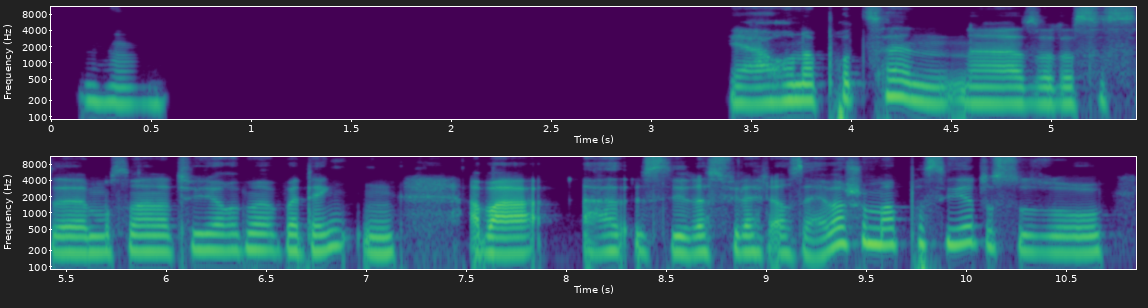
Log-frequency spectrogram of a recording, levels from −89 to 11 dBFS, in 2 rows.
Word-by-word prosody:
Mhm. 175 Hz, -3 st, -8 dB, 2.8 s
Ja, 180 Hz, 0 st, -1 dB
10 200 Hz, -1 st, +3 dB
Prozent, 210 Hz, -4 st, 0 dB
ne, 180 Hz, 0 st, 0 dB
also, 175 Hz, 0 st, -2 dB
das 175 Hz, +2 st, -3 dB
ist 200 Hz, -, -6 dB
äh, 180 Hz, -1 st, +2 dB
muss 185 Hz, +2 st, -2 dB
man 195 Hz, -1 st, +2 dB
natürlich 190 Hz, +2 st, 0 dB
auch 195 Hz, -, -1 dB
immer 205 Hz, -1 st, +1 dB
überdenken. 195 Hz, -2 st, -1 dB, 0.3 s
Aber, 175 Hz, -1 st, +6 dB, 0.2 s
äh, 195 Hz, +1 st, -2 dB
ist 180 Hz, -, -4 dB
dir 185 Hz, -1 st, +2 dB
das 185 Hz, 0 st, 0 dB
vielleicht 190 Hz, -1 st, -1 dB
auch 180 Hz, -, -1 dB
selber 170 Hz, +10 st, +1 dB
schon 275 Hz, -1 st, +3 dB
mal 255 Hz, 0 st, +4 dB
passiert, 265 Hz, 0 st, -2 dB
dass 235 Hz, -, -4 dB
du 195 Hz, -, -3 dB
so 185 Hz, 0 st, -1 dB
185 Hz, 160 wpm, -20 LUFS, 180-200 Hz, 2.8 s, Aber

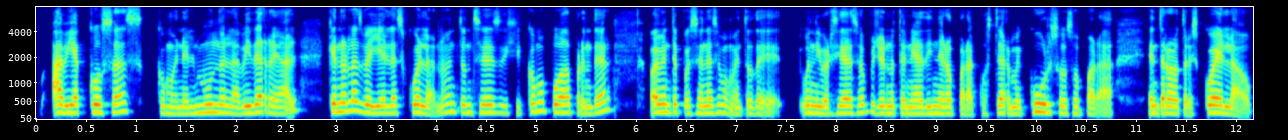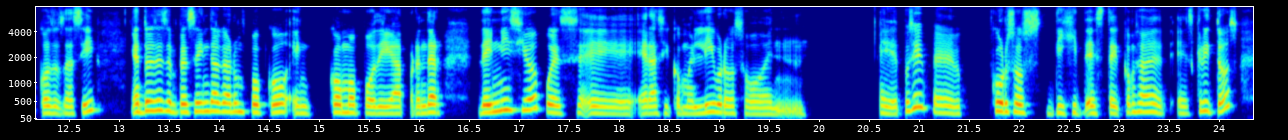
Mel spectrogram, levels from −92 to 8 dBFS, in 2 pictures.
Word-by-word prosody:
había 200 Hz, -1 st, +5 dB
cosas 210 Hz, +2 st, +1 dB
como 185 Hz, -2 st, -5 dB
en 170 Hz, -, -4 dB
el 170 Hz, +2 st, -4 dB
mundo, 205 Hz, +1 st, +2 dB
en 200 Hz, -, -1 dB
la 175 Hz, -, -1 dB
vida 190 Hz, +4 st, +4 dB
real, 195 Hz, +6 st, -2 dB, 0.3 s
que 220 Hz, -, +4 dB
no 230 Hz, +1 st, +4 dB
las 250 Hz, -1 st, +1 dB
veía 185 Hz, -2 st, +4 dB
en 185 Hz, -, -1 dB
la 195 Hz, -, +1 dB
escuela, 190 Hz, -2 st, +1 dB
¿no?, 205 Hz, -, -6 dB
entonces, 205 Hz, -1 st, -1 dB
dije: 185 Hz, -2 st, -11 dB
"¿Cómo 240 Hz, +3 st, -2 dB
puedo 210 Hz, -1 st, +5 dB
aprender?" 205 Hz, +4 st, -1 dB, 0.4 s
Obviamente, 210 Hz, 0 st, +3 dB
pues, 185 Hz, -1 st, -6 dB
en 185 Hz, 0 st, +1 dB
ese 190 Hz, +2 st, -2 dB
momento 175 Hz, -3 st, -5 dB
de 430 Hz, -, -5 dB
universidad 190 Hz, -1 st, +1 dB
y -, -, +4 dB
eso, 195 Hz, +2 st, -3 dB
pues 215 Hz, 0 st, -6 dB
yo 185 Hz, -, +3 dB
no 185 Hz, -, 0 dB
tenía 175 Hz, -1 st, 0 dB
dinero 180 Hz, 0 st, 0 dB
para -, -, -2 dB
costearme 170 Hz, 0 st, -2 dB
cursos 210 Hz, -5 st, +2 dB
o 180 Hz, -, -4 dB
para 160 Hz, -2 st, -4 dB, 0.3 s
entrar 185 Hz, 0 st, +3 dB
a -, -, +3 dB
otra -, -, -3 dB
escuela 195 Hz, -5 st, +3 dB
o -, -, -9 dB
cosas 185 Hz, -1 st, -2 dB
así. 185 Hz, +6 st, -1 dB, 0.4 s
Entonces, 250 Hz, +4 st, +4 dB
empecé 215 Hz, -1 st, +2 dB
a -, -, +4 dB
indagar 230 Hz, -1 st, +2 dB
un 225 Hz, -, 0 dB
poco 210 Hz, 0 st, +2 dB
en 185 Hz, -1 st, -5 dB
cómo 205 Hz, -1 st, +2 dB
podía 180 Hz, -1 st, +1 dB
aprender. 200 Hz, +4 st, +1 dB, 0.3 s
De 200 Hz, +2 st, +5 dB
inicio, 270 Hz, +6 st, +2 dB
pues, 195 Hz, -7 st, 0 dB
eh, 175 Hz, -4 st, -3 dB
era 180 Hz, +1 st, 0 dB
así 185 Hz, 0 st, -7 dB
como 175 Hz, +1 st, -5 dB
en 175 Hz, +1 st, -3 dB
libros 195 Hz, -3 st, 0 dB
o 165 Hz, -1 st, -3 dB
en 160 Hz, -1 st, -8 dB, 0.7 s
eh, 175 Hz, -3 st, -3 dB
pues 240 Hz, -, -2 dB
sí, 345 Hz, -1 st, +2 dB
eh, 190 Hz, -3 st, -2 dB, 0.3 s
cursos 220 Hz, -4 st, +4 dB
digit 195 Hz, +3 st, -7 dB
este, 185 Hz, -1 st, 0 dB
¿cómo 210 Hz, +1 st, -5 dB
se 225 Hz, -, -1 dB
llama?, 220 Hz, -3 st, -1 dB
escritos, 240 Hz, -, -2 dB
195 Hz, 200 wpm, -24 LUFS, 180-215 Hz, 0.7 s, había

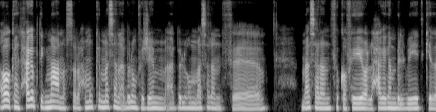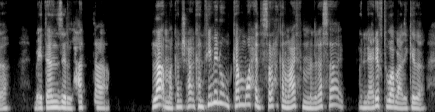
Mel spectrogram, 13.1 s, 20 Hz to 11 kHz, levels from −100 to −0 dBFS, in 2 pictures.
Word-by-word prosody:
آه 190 Hz, +2 st, +6 dB
كانت 170 Hz, -4 st, -2 dB
حاجة 200 Hz, +5 st, +4 dB
بتجمعنا 175 Hz, -4 st, +2 dB
الصراحة، 145 Hz, +2 st, -5 dB
ممكن 175 Hz, +1 st, -2 dB
مثلًا 170 Hz, 0 st, 0 dB
أقابلهم 160 Hz, +1 st, -1 dB
في 145 Hz, -, -5 dB
gym، 145 Hz, 0 st, -1 dB
أقابلهم 150 Hz, 0 st, -3 dB
مثلًا 150 Hz, -1 st, -4 dB
في 65 Hz, -, -5 dB, 0.5 s
مثلًا 150 Hz, -2 st, 0 dB
في 150 Hz, +1 st, -5 dB
cafe 140 Hz, +2 st, -3 dB, 0.2 s
والَّا 135 Hz, -1 st, -1 dB
حاجة 150 Hz, -1 st, 0 dB
جنب 145 Hz, -1 st, +1 dB
البيت 140 Hz, +1 st, -1 dB
كده، 145 Hz, +1 st, -4 dB, 0.3 s
بقيت 155 Hz, 0 st, -1 dB
أنزل 165 Hz, -3 st, +4 dB
حتى 165 Hz, -1 st, -2 dB, 0.7 s
لأ 235 Hz, +5 st, +9 dB
ما 155 Hz, -2 st, +1 dB
كانش 180 Hz, +3 st, -3 dB
حاجة 200 Hz, 0 st, 0 dB
كان 195 Hz, -1 st, +1 dB
في 250 Hz, +8 st, 0 dB
منهم 295 Hz, -5 st, +1 dB
كام 225 Hz, +4 st, +1 dB
واحد 250 Hz, -6 st, +2 dB
الصراحة 200 Hz, +4 st, -1 dB
كانوا 185 Hz, -4 st, 0 dB
معايا 200 Hz, +4 st, +4 dB
في 195 Hz, -, -13 dB
المدرسة، 190 Hz, +8 st, -2 dB, 0.2 s
اللي 155 Hz, -1 st, -2 dB
عِرِفتُه 195 Hz, +3 st, +1 dB
بَقى 175 Hz, -, +5 dB
بعد 145 Hz, -2 st, 0 dB
كده، 145 Hz, -1 st, -2 dB
160 Hz, 195 wpm, -24 LUFS, 145-185 Hz, 0.7 s, لأ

